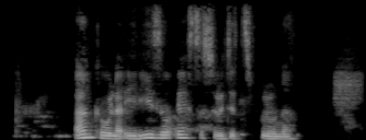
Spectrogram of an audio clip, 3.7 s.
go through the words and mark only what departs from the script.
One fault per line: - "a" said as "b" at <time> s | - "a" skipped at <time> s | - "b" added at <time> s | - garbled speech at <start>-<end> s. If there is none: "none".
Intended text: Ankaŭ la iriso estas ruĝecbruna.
none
